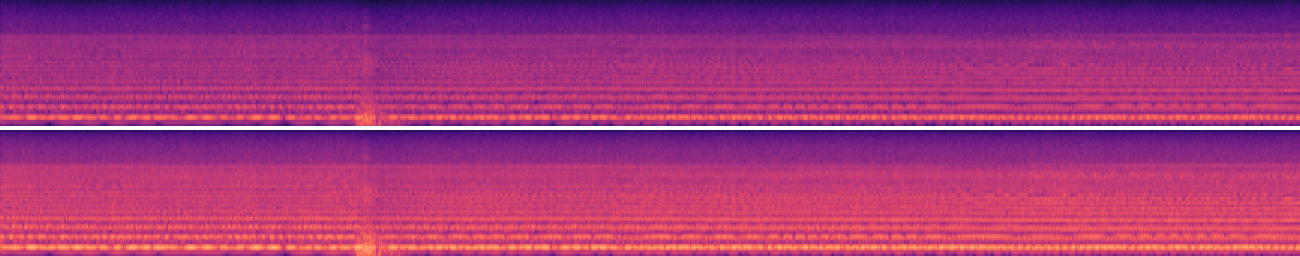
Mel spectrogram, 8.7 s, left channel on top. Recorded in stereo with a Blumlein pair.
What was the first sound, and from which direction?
A drone, 25° right.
